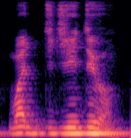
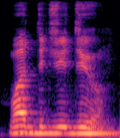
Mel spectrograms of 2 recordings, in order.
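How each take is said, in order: No difference in how they are said.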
